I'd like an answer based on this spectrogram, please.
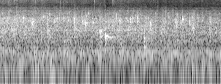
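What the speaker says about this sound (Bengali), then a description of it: "এই যে বাদামগুলো আগে একটু ভাজাতে নেবো আমি ঘির ভিতর থেকে" Nuts fry in pure ghee in a village kitchen, giving a close, steady, bubbling sizzle with small crackles throughout and no voices.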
